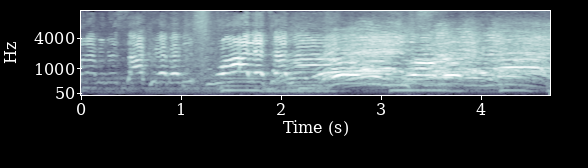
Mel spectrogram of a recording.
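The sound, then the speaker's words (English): A church audience calls out, laughs, cries and praises loudly while a woman preaches with a microphone, many voices overlapping and swelling into a dense, excited roar, with scattered clapping mixed into the noisy crowd. “The entire congregation is calling out, clapping, laughing, crying, giving praise.”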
